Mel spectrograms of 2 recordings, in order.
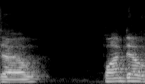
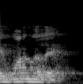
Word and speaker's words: Wan'Dale: So you another wide receiver is Wan'Dale Robinson.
